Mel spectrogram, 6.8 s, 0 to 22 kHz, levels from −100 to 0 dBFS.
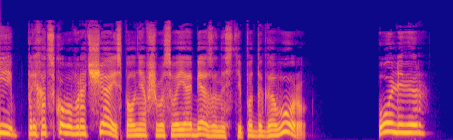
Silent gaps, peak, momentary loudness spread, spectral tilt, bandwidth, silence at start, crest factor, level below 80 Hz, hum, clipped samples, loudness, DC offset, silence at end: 5.36-5.43 s; -4 dBFS; 6 LU; -6 dB/octave; 12 kHz; 0 s; 12 dB; -56 dBFS; none; under 0.1%; -16 LUFS; under 0.1%; 0.45 s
